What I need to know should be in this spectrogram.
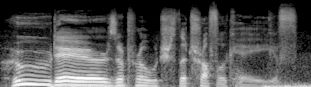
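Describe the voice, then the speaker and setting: A man puts on a booming character voice at a medium pitch, speaking at a fairly slow pace. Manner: menacing, booming.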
